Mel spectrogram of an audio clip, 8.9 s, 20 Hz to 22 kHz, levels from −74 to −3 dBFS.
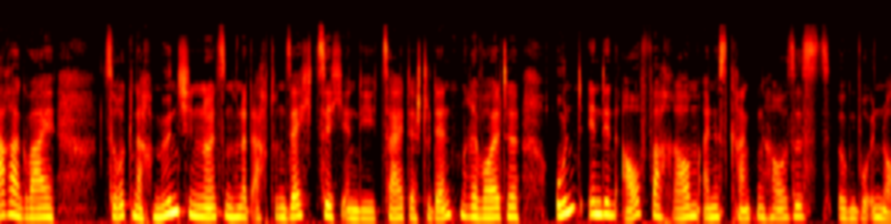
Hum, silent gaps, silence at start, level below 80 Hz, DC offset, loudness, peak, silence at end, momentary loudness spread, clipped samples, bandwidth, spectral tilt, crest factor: none; none; 0 s; -56 dBFS; under 0.1%; -24 LUFS; -8 dBFS; 0 s; 9 LU; under 0.1%; 13.5 kHz; -5.5 dB/octave; 16 dB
